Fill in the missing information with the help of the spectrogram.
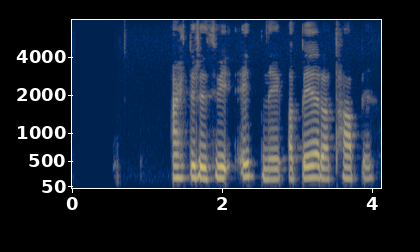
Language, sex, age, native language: Icelandic, female, 13, Icelandic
